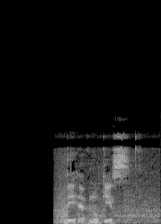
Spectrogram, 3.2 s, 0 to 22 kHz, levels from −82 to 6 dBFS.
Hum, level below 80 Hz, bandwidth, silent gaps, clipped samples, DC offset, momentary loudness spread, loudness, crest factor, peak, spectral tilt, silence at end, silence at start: none; -58 dBFS; 9.4 kHz; none; under 0.1%; under 0.1%; 13 LU; -18 LUFS; 16 dB; -6 dBFS; -2 dB/octave; 0 s; 1.05 s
